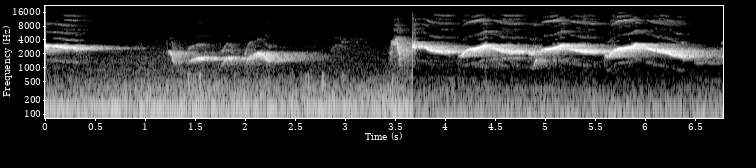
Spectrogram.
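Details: Chinese hwamei singing natural 'mộc' song for caged-bird voice training: a descending whistle, then softer slurred notes, a short pause, and a loud burst of wavering, looping whistles.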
